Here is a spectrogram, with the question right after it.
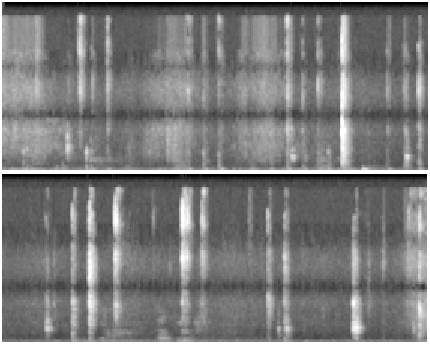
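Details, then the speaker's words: Finger percussion over the front lung fields in a head-to-toe exam: series of soft hollow taps giving a normal resonant note, equal bilaterally, no abnormal sounds. "good so again we heard the Renaissance everyone here we didn't hear any abnormal sounds when we percuss and they were equal bilaterally"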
